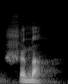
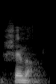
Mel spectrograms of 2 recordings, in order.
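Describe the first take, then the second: First: The sh runs straight into the m. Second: A light e is heard after sh. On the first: "eux ils disent" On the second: "ça devient un e léger"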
